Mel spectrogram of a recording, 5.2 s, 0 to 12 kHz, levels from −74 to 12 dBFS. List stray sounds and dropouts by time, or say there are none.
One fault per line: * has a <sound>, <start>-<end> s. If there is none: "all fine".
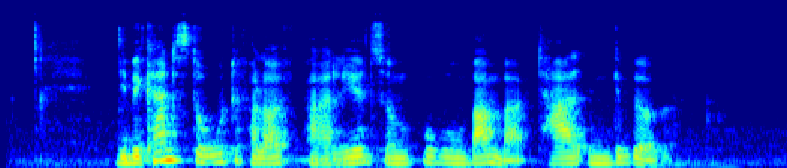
all fine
